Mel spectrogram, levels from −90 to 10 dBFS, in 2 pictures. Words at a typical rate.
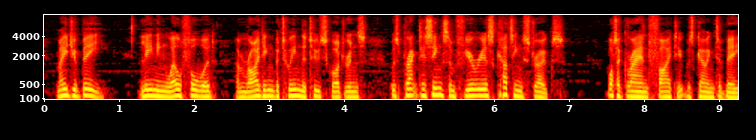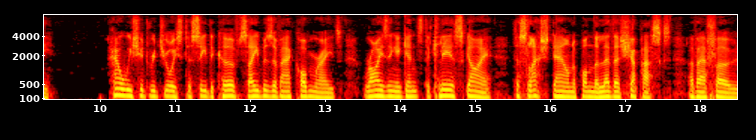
Yes: average, 170 wpm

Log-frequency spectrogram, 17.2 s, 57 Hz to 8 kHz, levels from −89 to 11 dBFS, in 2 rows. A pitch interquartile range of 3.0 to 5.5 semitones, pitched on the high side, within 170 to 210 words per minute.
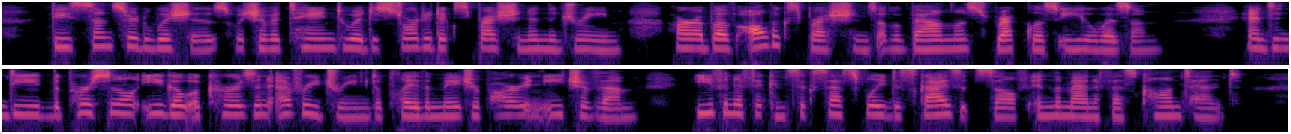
No: narrow, 2.5 semitones; high, 210 Hz; average, 180 wpm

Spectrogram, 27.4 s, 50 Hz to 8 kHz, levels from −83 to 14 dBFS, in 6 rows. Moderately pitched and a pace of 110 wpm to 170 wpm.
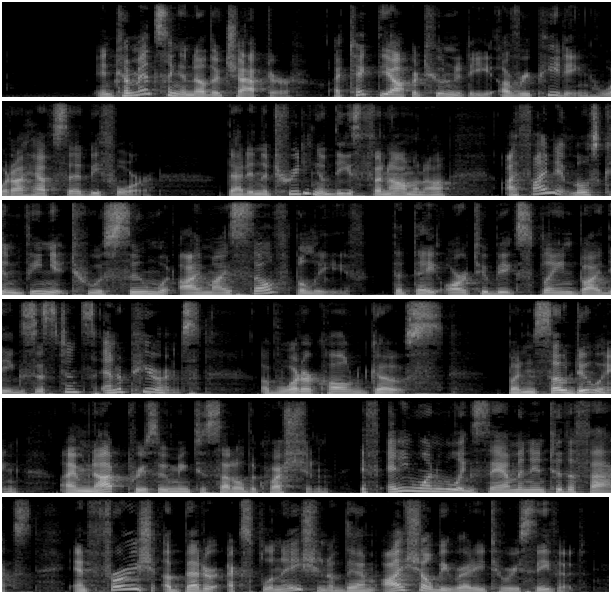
No: medium, 150 Hz; average, 180 wpm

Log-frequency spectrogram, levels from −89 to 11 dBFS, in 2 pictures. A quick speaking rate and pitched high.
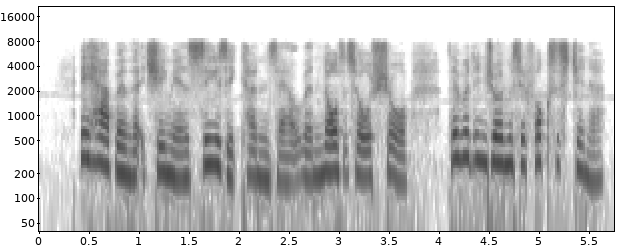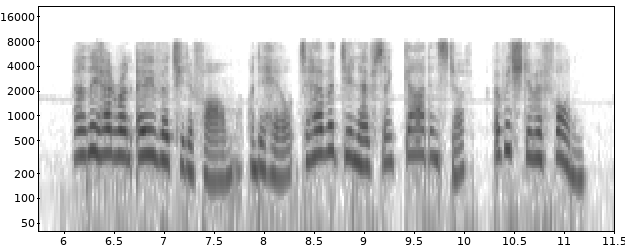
Yes: fast, 220 wpm; high, 245 Hz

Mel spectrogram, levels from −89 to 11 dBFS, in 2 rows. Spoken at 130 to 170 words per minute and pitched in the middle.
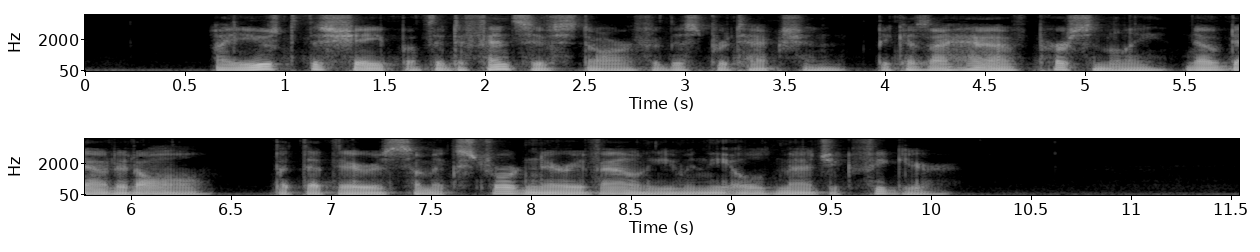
No: average, 160 wpm; very low, 75 Hz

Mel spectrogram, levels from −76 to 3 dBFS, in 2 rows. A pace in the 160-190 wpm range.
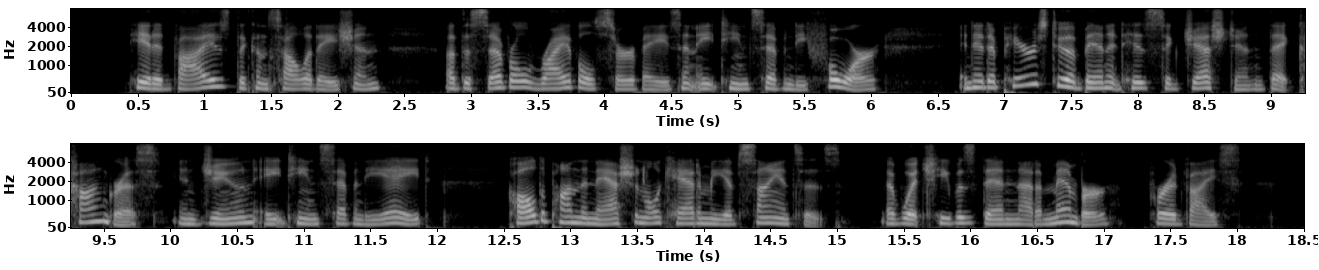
No: average, 140 wpm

